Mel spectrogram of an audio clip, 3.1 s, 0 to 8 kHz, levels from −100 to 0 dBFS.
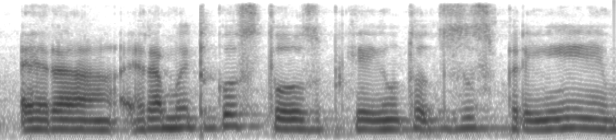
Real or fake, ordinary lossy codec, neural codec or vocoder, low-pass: fake; none; codec, 24 kHz, 6 kbps, HILCodec; 7.2 kHz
